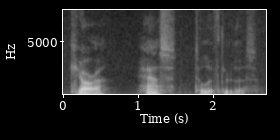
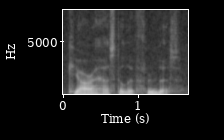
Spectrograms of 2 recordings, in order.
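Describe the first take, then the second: First: Has punched, the rest near-whispered and much softer; stress on has. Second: Through lifted on a rising tune; stress on through. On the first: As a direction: hit has hard, then hush the rest. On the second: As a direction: lean on through as it rises. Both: Retold or imitated. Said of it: "said it again with a different emphasis".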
